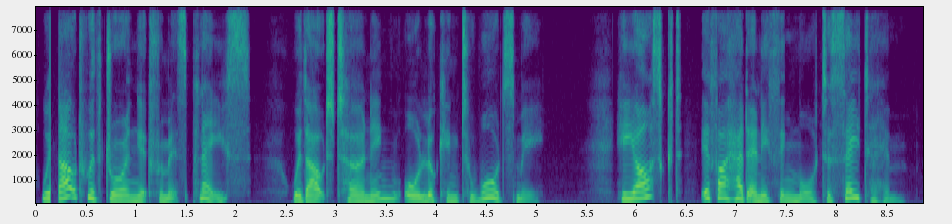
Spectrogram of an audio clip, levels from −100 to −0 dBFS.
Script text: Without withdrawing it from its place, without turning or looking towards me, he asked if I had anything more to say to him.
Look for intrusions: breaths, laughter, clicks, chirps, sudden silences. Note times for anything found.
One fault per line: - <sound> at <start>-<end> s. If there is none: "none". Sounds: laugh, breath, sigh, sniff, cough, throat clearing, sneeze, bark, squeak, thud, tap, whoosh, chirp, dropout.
- dropout at 0.1-0.2 s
